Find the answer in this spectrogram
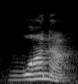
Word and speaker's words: wanna: For example, do you want to go? Do you want to go? Do you remember want to? Want to? We're going to pronounce it wanna.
